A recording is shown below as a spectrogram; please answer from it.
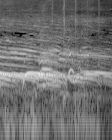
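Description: A group of men shouting and cheering together, many voices overlapping: a rugby team celebrating a victory. The voices begin to fade near the end.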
